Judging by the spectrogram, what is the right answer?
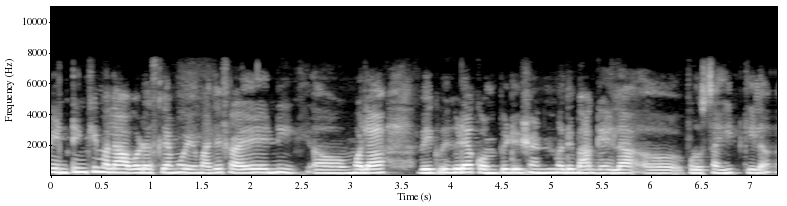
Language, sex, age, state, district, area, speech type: Marathi, female, 30-45, Maharashtra, Amravati, rural, spontaneous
